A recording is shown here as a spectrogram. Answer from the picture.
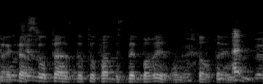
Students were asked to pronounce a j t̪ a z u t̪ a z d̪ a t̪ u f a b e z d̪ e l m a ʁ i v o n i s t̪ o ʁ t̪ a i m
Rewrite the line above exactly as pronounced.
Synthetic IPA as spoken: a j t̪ a s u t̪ a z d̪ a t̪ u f a b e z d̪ e l b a ʁ i ʁ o n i f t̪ o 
